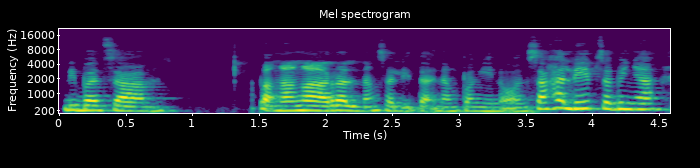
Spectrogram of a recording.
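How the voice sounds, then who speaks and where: A woman teaching a Bible study in an earnest preaching style. She keeps checking in with her listeners, mixes English words into her talk, and slows down to stress key lines. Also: medium pitch, darkish tone. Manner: earnest, asks listeners "di ba?" again and again. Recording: dull lo-fi sound.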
